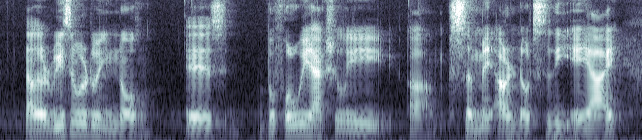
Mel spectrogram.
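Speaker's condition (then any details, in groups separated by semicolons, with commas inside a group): No condition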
